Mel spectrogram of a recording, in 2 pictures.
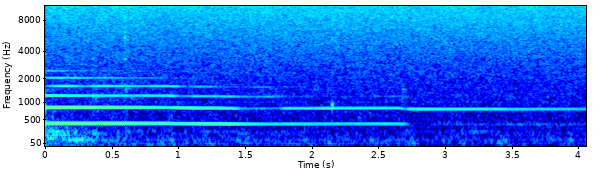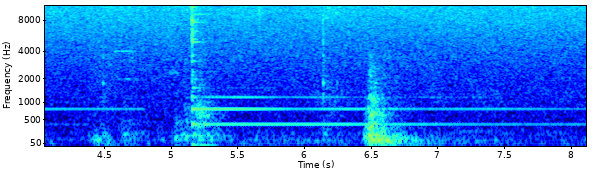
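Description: A Fender Stratocaster's G string is plucked and left ringing while its tuning peg is turned, retuning it after a saddle adjustment for intonation; the pitch shifts slightly a little under three seconds in. The string is plucked again about five seconds in and rings on, with a soft knock about a second later.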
